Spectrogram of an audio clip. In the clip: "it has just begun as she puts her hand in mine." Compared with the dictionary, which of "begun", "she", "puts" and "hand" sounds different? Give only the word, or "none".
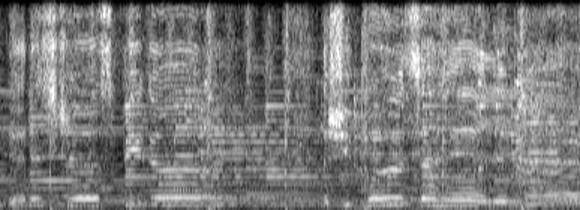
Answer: begun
